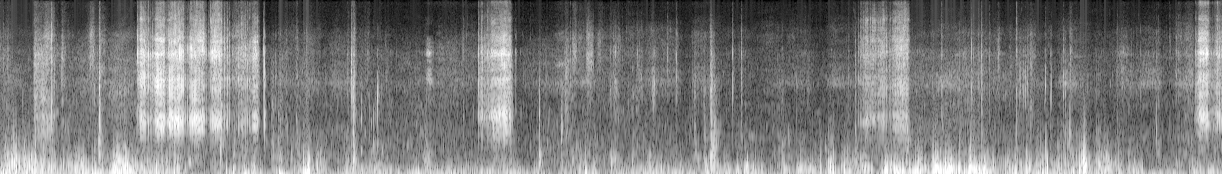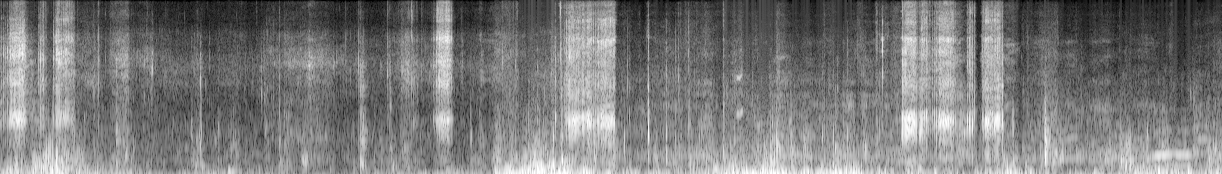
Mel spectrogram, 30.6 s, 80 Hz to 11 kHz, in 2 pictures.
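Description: Penn International 30T conventional reel's drag giving out line in short bursts of about a second, several times over, as a hooked tuna pulls against the bent boat rod. A steady low rumble runs underneath.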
